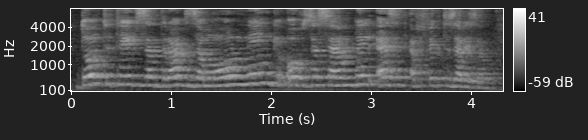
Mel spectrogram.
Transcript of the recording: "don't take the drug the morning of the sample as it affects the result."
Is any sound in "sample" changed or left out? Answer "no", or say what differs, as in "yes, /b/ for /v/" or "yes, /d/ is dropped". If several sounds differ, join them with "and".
yes, /b/ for /p/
